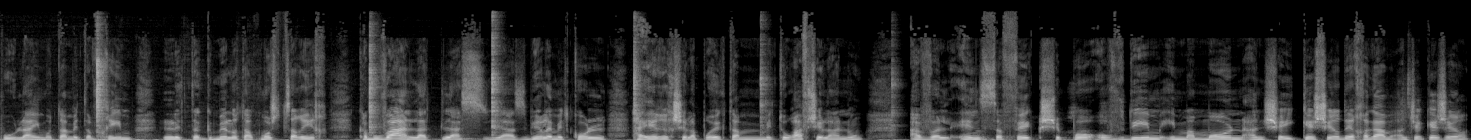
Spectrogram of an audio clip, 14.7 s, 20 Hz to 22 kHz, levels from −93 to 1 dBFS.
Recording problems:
household noises; loud; throughout; 7 dB below the speech

